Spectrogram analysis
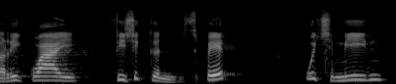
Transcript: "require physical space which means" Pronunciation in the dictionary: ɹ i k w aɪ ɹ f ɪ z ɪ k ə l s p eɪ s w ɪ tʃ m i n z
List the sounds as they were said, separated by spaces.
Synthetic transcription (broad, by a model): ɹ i k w aɪ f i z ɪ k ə n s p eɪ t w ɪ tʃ m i n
